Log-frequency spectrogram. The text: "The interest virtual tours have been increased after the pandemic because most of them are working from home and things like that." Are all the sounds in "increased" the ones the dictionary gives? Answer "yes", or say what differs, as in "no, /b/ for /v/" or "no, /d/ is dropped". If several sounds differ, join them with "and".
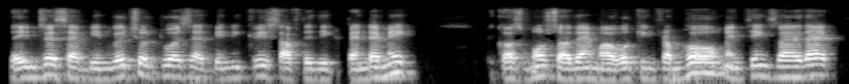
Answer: yes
